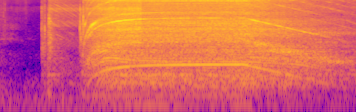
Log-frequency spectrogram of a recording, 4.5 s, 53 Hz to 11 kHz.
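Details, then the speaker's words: Bissell PowerForce Compact vacuum made late 2016 running: motor spins up to a high, strained, pinched whine instead of rushing air; clogged airflow because the lower hose is clogged. "okay so this lower hose is clogged well that's very clawed I can see that in there yeah so lower hose is clogged on that"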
